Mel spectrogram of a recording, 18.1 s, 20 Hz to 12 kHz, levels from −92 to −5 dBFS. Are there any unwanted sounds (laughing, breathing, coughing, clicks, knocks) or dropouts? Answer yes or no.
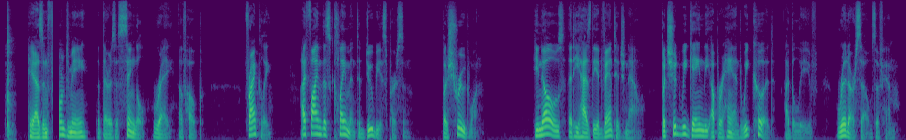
yes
